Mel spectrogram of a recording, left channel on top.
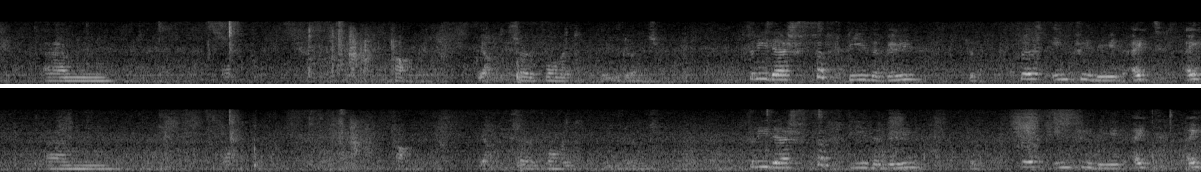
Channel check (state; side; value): normal; both; correlation 0.48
